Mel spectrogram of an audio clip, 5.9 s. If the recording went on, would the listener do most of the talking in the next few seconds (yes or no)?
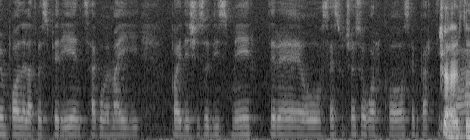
yes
